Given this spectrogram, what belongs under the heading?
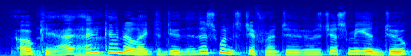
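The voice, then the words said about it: Mixed Southern, Midwestern, New England accent. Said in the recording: “that little bit of the southern accent side mixed in with the Midwestern and the Worcester accent ... kind of New England Americana”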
